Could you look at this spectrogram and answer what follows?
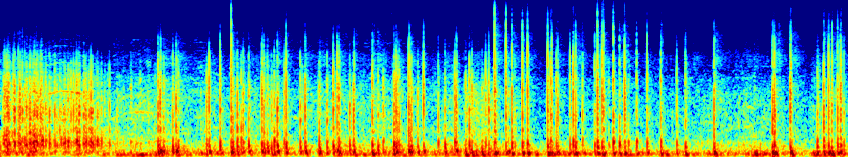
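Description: A dense fireworks barrage: many aerial shells bursting in rapid succession, a fast crackling and popping over a low rumble that thickens after the first second or two.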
